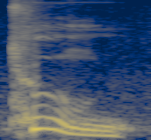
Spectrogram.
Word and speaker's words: tomb: words and that word tomb yeah yeah right uh is kind of like t-o-m-b it's pronounced sort of like this okay yeah the b is silent and then the word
